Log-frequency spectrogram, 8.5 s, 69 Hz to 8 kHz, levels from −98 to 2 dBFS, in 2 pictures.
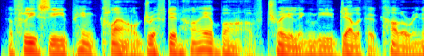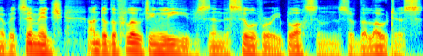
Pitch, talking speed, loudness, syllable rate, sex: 85 Hz, 175 wpm, -21 LUFS, 5.5 syllables/s, male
